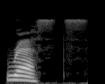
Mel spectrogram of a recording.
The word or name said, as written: rests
